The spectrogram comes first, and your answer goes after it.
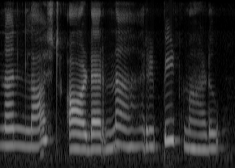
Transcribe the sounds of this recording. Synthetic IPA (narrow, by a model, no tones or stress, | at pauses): nɐnlaːsʈaːɾɖɐɾnɐɾipiːʈmaːɽu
